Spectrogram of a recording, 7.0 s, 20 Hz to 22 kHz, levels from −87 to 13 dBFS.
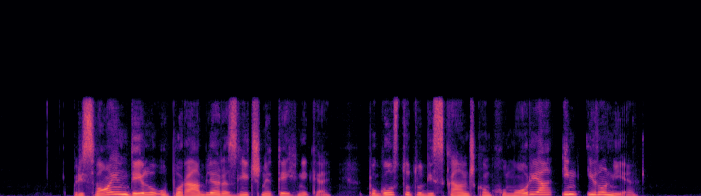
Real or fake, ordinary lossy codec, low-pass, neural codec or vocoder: fake; none; 10.8 kHz; codec, 24 kHz, 3 kbps, HILCodec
